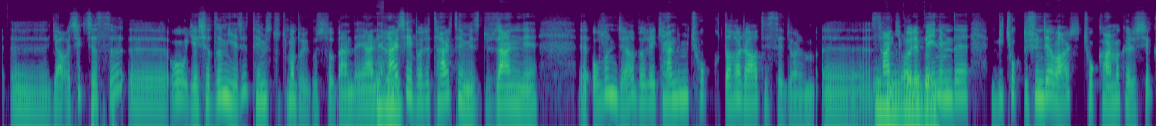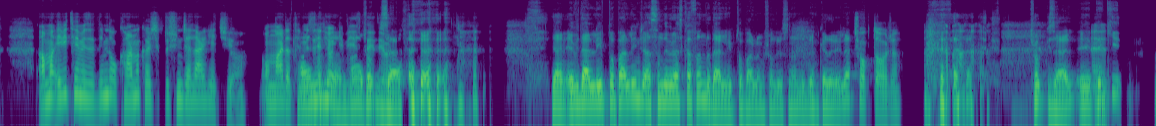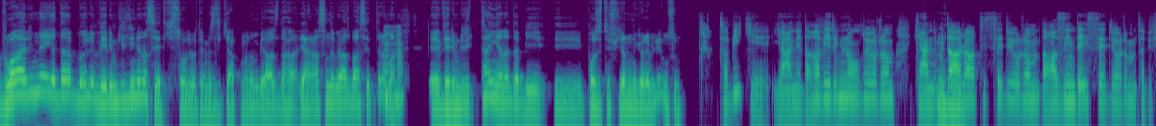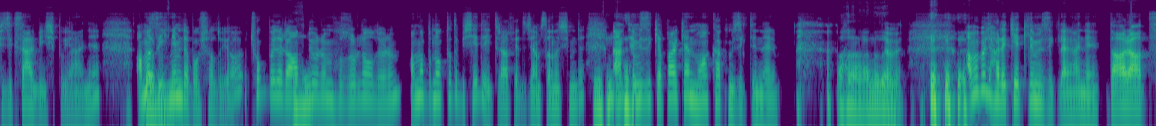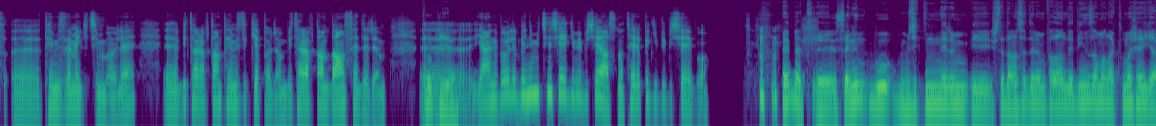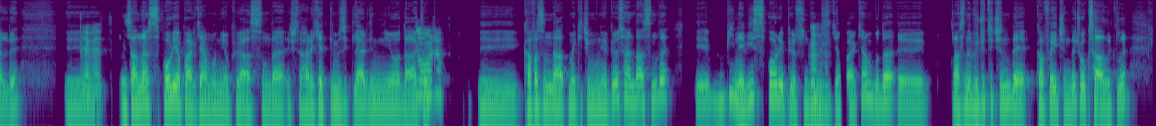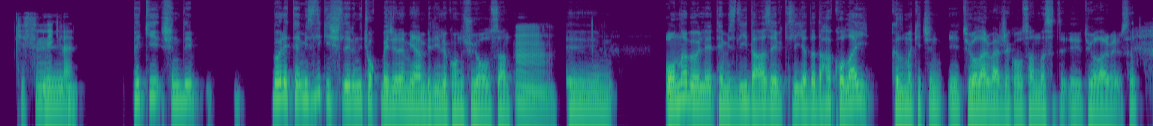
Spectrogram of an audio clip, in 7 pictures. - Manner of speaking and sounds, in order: other background noise; chuckle; chuckle; chuckle; chuckle; chuckle
- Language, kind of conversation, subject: Turkish, podcast, Haftalık temizlik planını nasıl oluşturuyorsun?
